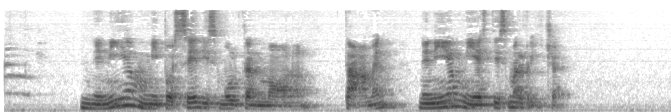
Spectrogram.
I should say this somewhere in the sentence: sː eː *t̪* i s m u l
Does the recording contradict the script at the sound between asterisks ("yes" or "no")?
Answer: yes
